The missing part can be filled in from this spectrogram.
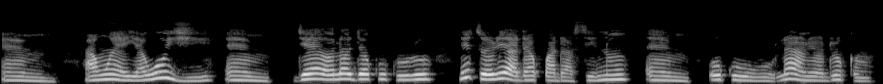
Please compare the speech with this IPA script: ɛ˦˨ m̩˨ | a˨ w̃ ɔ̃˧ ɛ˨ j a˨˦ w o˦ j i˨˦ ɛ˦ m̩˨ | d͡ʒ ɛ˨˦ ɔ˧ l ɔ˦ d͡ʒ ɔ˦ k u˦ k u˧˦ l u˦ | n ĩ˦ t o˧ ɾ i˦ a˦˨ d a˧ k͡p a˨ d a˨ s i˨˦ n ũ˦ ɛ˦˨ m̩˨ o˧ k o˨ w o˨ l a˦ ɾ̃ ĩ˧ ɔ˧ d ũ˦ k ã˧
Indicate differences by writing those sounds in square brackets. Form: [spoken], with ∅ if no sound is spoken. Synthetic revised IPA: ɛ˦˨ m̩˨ | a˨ w̃ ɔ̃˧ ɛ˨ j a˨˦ w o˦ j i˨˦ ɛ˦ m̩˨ | d͡ʒ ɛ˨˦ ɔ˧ l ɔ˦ d͡ʒ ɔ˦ k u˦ k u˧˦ [ɾ] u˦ | n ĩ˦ t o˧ ɾ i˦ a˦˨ d a˧ k͡p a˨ d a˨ s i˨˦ n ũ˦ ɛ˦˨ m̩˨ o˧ k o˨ w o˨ l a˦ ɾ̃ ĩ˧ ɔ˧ d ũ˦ k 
